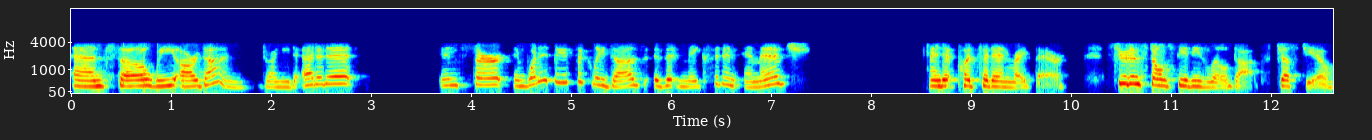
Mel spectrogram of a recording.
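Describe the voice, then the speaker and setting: With lively intonation and a fairly high pitch, a woman speaks at a moderate pace. Her speech has long, frequent pauses. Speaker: education trainer and consultant. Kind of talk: online workshop tutorial. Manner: hesitant, many fillers.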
